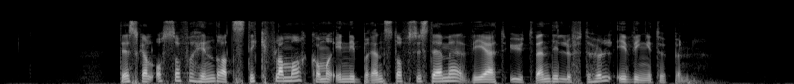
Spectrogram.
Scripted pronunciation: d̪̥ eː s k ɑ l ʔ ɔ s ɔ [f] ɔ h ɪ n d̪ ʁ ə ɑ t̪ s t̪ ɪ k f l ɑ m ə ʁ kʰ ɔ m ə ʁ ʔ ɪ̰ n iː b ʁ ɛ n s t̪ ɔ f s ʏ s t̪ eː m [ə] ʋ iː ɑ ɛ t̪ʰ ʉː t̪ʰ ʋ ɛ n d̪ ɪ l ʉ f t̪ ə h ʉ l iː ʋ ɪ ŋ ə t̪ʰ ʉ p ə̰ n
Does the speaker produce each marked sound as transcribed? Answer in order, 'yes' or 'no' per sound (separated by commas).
yes, yes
